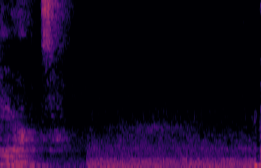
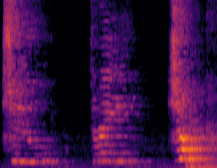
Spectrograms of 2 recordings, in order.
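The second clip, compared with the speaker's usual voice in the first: countdown to jump; 7 semitones higher, much slower than usual. Shown as a demonstration. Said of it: "I want you to jump like a cheetah".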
